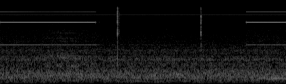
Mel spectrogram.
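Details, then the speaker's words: Suzuki GSXR 1000 front brake light switch on multimeter continuity: steady high beep drops out about 1.5 s and returns cleanly; the switch, thought faulty, works fine. "but that does seem to be fine now a little bit more fluid in it"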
